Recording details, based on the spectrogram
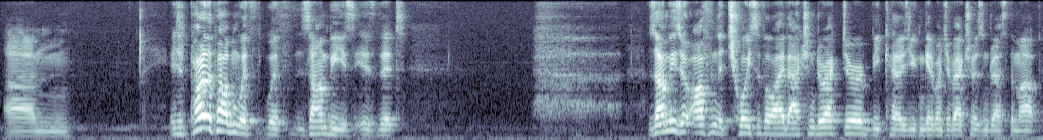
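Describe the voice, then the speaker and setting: Male livestream host, mid-pitched voice, casual chat, halting delivery, emphatic opinions. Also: lively intonation, a little mellow. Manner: halting, thinking aloud, repeats and rephrases. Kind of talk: casual live-stream chat, answering viewers' comments.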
